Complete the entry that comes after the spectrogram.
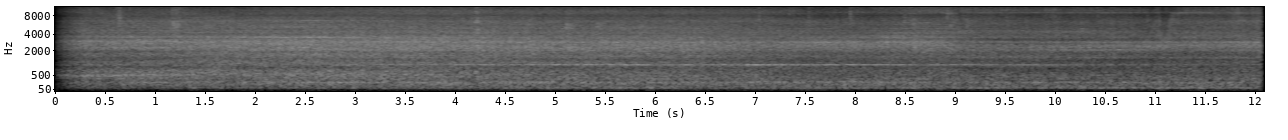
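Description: Koleje Mazowieckie electric multiple unit passing through the station: a steady rumble of wheels on rails. A thin, steady whine joins in a few seconds in and fades out again before the end.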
